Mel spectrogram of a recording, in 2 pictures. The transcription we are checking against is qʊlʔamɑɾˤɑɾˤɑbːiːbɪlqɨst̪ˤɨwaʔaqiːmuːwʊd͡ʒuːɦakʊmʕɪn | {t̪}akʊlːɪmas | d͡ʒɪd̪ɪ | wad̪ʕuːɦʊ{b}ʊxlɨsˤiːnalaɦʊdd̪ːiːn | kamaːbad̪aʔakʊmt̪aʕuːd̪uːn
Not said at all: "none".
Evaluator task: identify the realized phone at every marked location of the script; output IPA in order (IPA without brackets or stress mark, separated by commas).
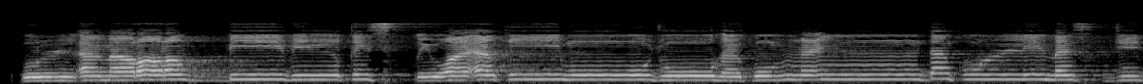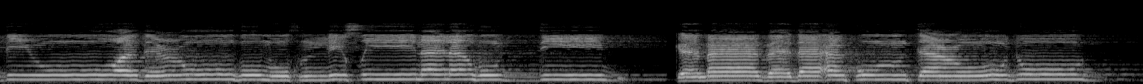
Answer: d̪, m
